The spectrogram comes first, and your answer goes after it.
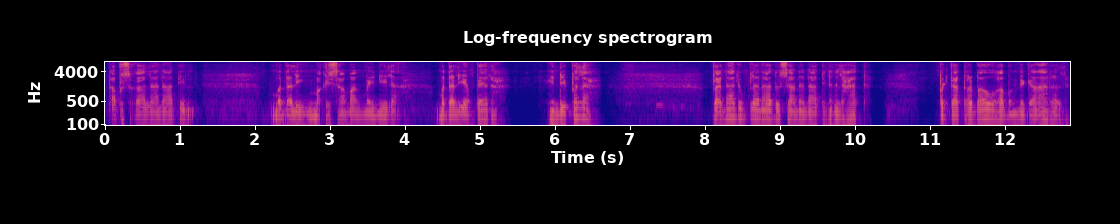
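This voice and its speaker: A man's voice: on the low side, moderate pace, long pauses, a bit bright. A man playing an earnest, questioning young working student in a radio drama. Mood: wistful. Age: young adult. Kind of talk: Filipino radio drama acting.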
